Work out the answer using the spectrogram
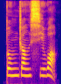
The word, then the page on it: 东张西望: dōng zhāng xī wàng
